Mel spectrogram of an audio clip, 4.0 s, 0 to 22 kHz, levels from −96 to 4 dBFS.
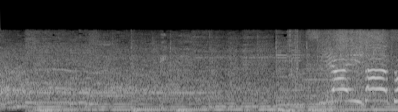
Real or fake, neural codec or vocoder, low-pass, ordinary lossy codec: real; none; 7.2 kHz; none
